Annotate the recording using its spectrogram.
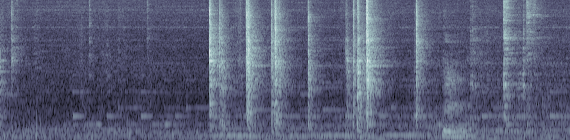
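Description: Stainless steel sheet-metal parts of a portable gas grill stove clinking and clanking as they are lifted and seated in place: a run of sharp metal clinks beginning about three seconds in, over quiet background music.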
